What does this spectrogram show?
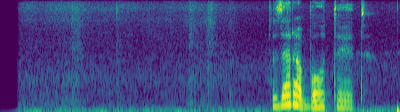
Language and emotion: Russian, sad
